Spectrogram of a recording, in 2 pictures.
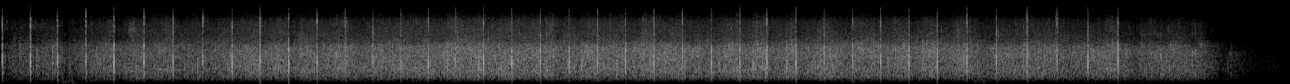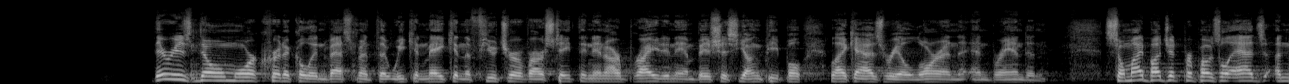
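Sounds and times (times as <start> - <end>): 
crowd applauding: 0.0 - 12.8
speech: 14.5 - 25.7.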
